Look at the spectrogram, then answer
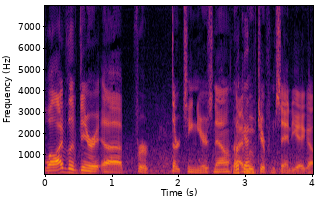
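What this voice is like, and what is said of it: Powerful, smooth, commanding radio voice. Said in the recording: “you have a great radio voice ... it sounds good. It's a very powerful, smooth, commanding, like smooth butter. Voice. It's buttery.”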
